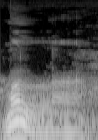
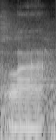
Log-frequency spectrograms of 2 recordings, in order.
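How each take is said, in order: First: The vowel is dark and heavy, toward o. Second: The vowel is light and clear, like a. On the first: "jadi dibacanya tebal, bunyinya itu o itu biar terdengar tebal" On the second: "Kalau tipis bunyinya a kan"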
